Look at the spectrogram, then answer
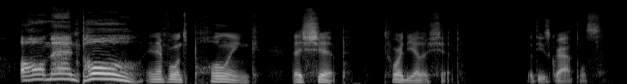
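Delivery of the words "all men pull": much higher, louder, slower yell. Describing the ship being pulled in, the captain yelling an order. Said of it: "the captain's yelling".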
